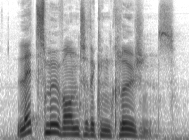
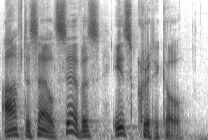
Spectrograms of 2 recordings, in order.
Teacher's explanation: note the downward intonation at the end of sentences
